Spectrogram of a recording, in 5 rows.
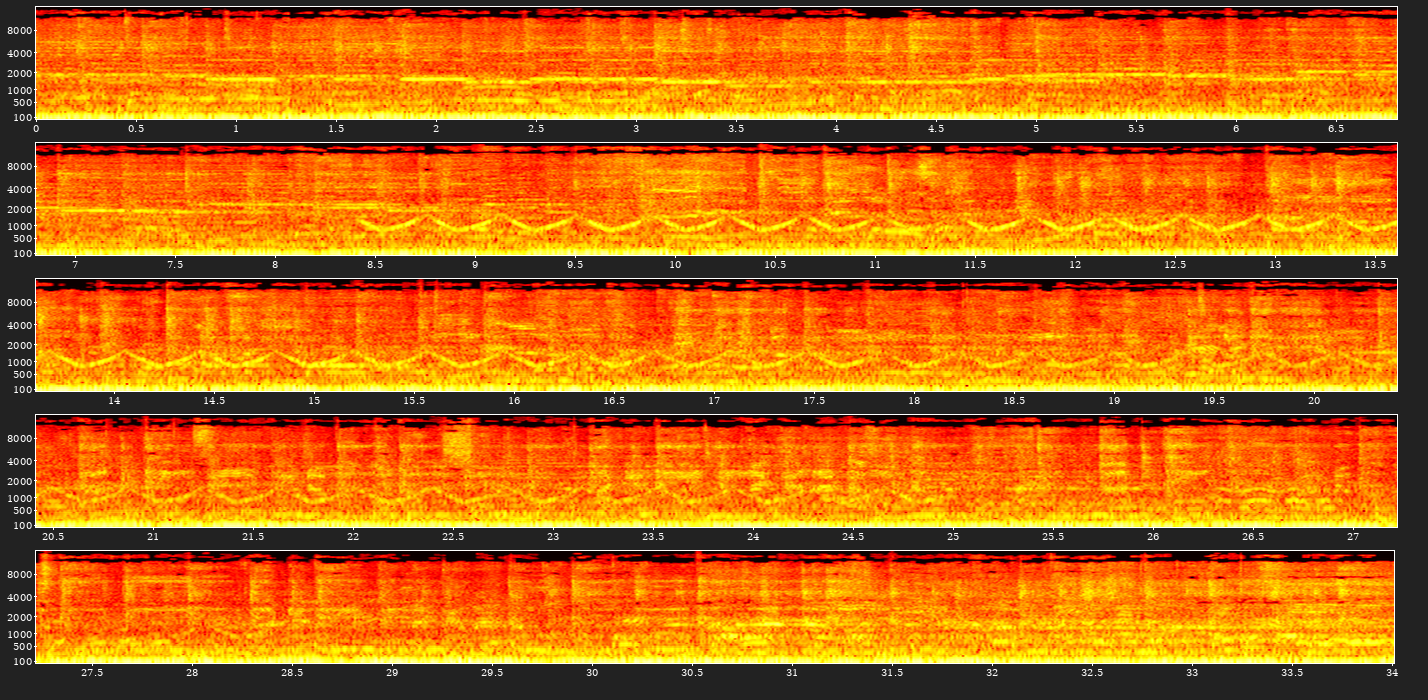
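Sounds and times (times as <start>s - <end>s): loud music with heavy bass: 0.0s - 34.0s
vehicle siren yelping: 0.0s - 34.0s.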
